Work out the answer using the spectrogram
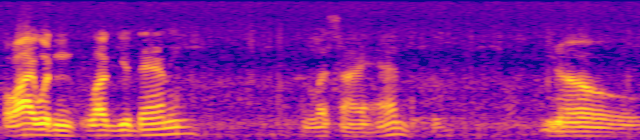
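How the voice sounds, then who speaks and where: Menacing hard-boiled radio crook. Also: male voice, lowish voice, takes it slowly, poor audio. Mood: taunting, threatening. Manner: taunting, hard-boiled, slangy. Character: menacing, sardonic male blackmailer, cool tough crook. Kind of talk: 1950s radio crime acting. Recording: old radio recording, faint noise.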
